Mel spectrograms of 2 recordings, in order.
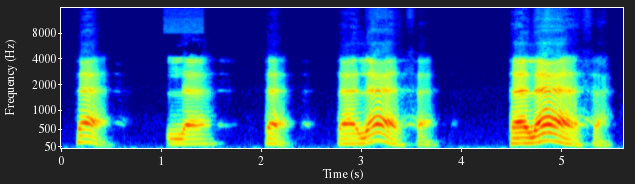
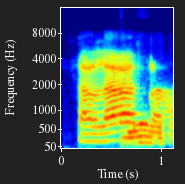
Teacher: Hujung lidah sentuh gigi kapak atas.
